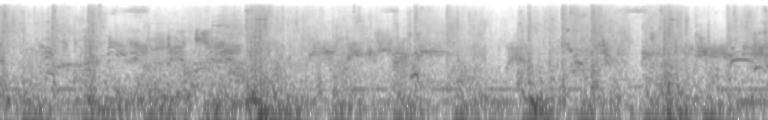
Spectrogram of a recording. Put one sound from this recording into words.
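Creatures snarl and shriek as they attack.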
